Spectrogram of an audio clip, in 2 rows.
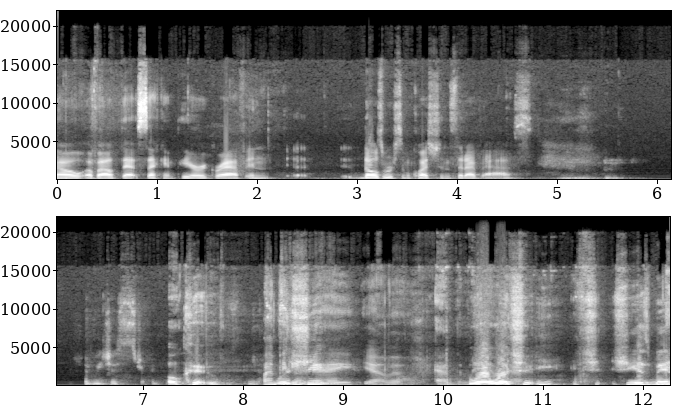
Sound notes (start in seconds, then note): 6.3 indistinct chatter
